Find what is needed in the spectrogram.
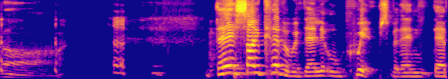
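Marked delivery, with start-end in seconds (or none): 0.1-0.7 low, soft drawn-out "aw"; long sigh. Real, not acted. Co-host reacting to the grim story, long low sigh. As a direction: let out a long falling groan.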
